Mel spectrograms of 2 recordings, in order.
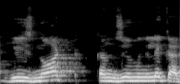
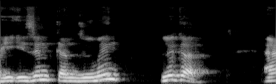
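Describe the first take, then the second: First: The words 'is not' are said in full. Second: The words 'is not' are contracted to 'isn't'.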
